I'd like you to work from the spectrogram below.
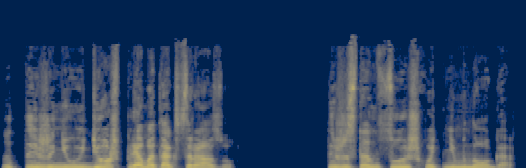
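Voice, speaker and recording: A woman's voice: lowish voice, wildly swooping pitch, a little slow, darkish tone, no echo, pitched above the performer's own voice, exaggerated voice. A fretful, pleading tavern keeper , as a woman reads him, fussing over his customers. Dry, close sound. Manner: anxious, pleading. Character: fretful middle-aged male tavern keeper.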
